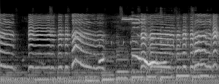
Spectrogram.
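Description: A shih tzu howling along to a song, its voice sliding down and up in pitch in several drawn-out notes over the music.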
